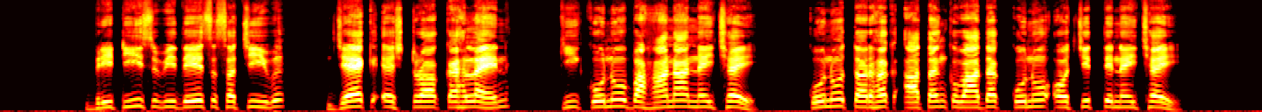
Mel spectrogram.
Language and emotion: Maithili, neutral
